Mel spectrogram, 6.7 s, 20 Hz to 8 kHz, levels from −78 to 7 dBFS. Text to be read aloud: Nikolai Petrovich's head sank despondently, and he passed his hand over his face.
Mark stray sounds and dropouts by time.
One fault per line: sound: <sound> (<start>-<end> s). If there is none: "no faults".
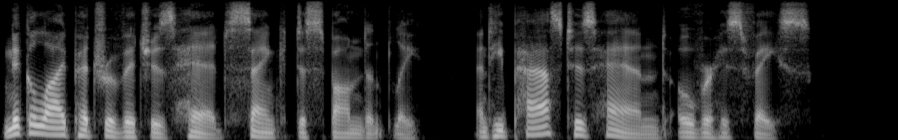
no faults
